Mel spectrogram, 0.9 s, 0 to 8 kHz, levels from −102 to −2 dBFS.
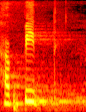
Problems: echo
